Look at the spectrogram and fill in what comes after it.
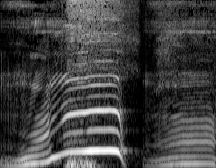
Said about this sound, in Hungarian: That's how the cow sound.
